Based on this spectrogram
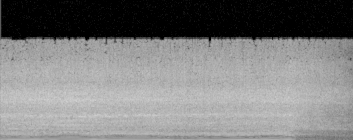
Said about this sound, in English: There's a chainsaw.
